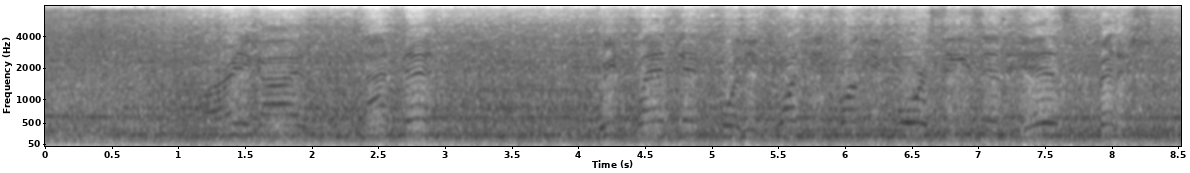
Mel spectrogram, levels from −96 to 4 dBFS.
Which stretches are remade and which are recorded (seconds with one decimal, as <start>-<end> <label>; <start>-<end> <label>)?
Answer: 0.0-3.9 recorded; 3.9-5.3 remade; 5.3-8.5 recorded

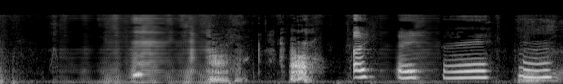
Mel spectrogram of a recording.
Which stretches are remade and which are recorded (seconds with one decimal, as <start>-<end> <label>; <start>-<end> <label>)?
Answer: 0.0-0.6 recorded; 0.6-2.1 remade; 2.1-3.8 recorded; 3.8-4.4 remade; 4.4-5.6 recorded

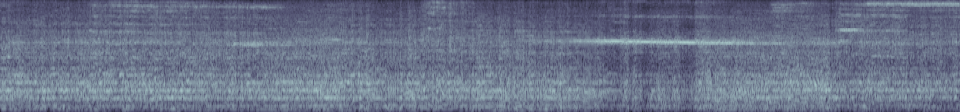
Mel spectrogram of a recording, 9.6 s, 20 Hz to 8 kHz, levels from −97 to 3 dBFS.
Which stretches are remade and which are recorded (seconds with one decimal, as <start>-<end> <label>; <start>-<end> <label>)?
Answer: 0.0-2.7 remade; 2.7-3.4 recorded; 3.4-6.1 remade; 6.1-8.3 recorded; 8.3-9.6 remade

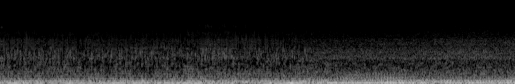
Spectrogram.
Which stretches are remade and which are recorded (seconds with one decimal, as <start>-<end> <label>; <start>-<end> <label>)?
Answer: 0.0-3.1 remade; 3.1-5.2 recorded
